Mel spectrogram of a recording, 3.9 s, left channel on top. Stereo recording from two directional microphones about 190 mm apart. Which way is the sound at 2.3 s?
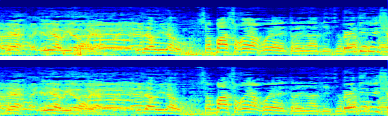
15° left (ahead or behind).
